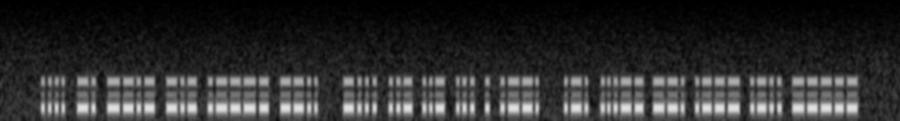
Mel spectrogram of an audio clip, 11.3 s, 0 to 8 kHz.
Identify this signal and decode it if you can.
Morse code, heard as a keyed tone, hand-sent with a straight key, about 28 wpm, 330 Hz. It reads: HNQK1Z BUUSEP R3GJL0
